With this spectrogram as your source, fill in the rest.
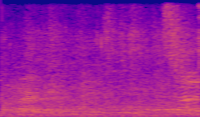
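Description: A crowd of young people chatters nearby.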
